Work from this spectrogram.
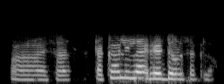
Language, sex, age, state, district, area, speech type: Tamil, male, 60+, Tamil Nadu, Mayiladuthurai, rural, conversation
